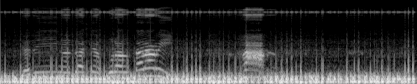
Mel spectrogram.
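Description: Several trail motorcycles running at low revs, crawling along a rough track. Voices call out over the engines, with a short, sharp cry about two and a half seconds in.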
